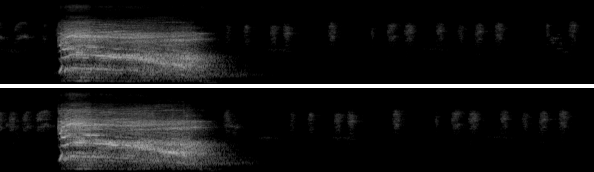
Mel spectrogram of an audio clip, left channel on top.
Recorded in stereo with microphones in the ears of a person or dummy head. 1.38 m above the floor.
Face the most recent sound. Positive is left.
turn(degrees=10)  # may be behind; listen again after turning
